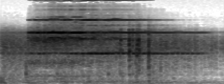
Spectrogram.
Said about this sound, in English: Your phone should ring soon. Soon. Uh, there it is.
